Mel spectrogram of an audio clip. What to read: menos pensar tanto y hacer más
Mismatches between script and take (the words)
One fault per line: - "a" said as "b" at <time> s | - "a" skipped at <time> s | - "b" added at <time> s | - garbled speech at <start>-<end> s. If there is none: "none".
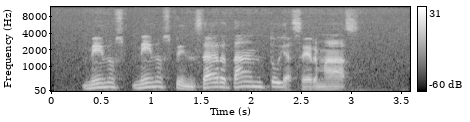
- "menos" added at 0.8 s
- "y" skipped at 2.3 s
